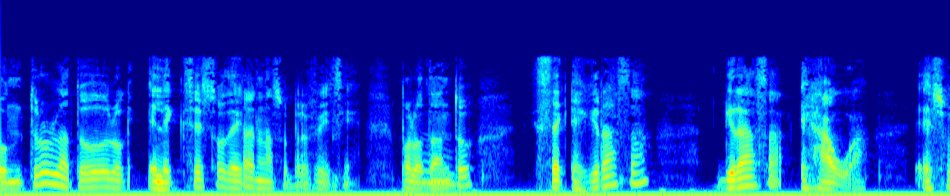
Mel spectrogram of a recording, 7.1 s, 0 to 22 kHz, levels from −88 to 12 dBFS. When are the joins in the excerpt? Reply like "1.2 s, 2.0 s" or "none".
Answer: 1.0 s, 1.8 s, 4.2 s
